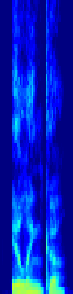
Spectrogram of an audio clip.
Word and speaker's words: Ilinka: Ilinka? He said it correctly, the stress on the first syllable, the C soft.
